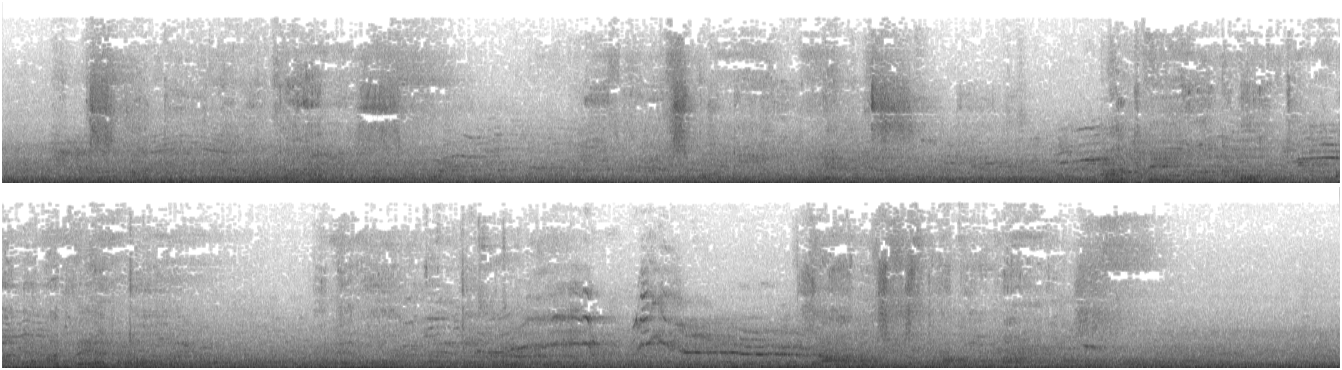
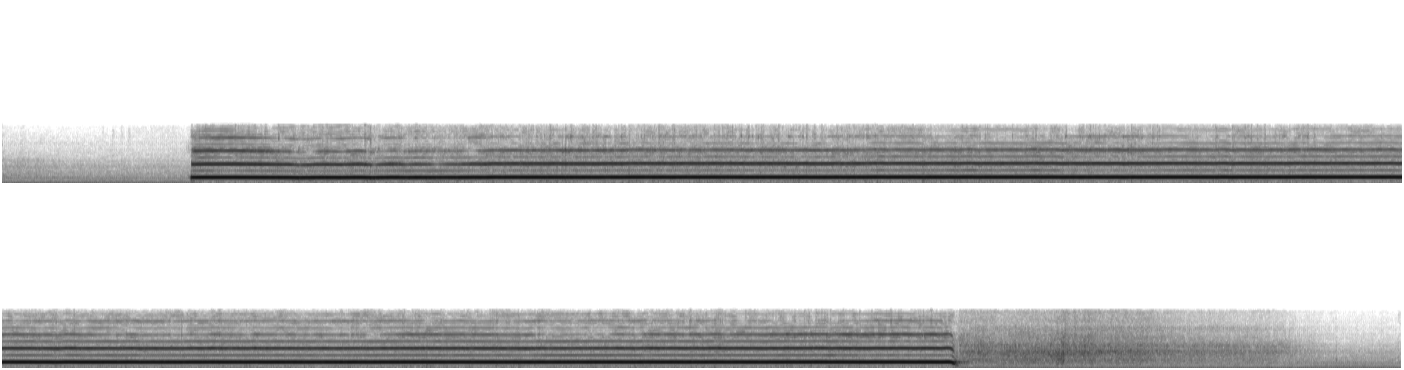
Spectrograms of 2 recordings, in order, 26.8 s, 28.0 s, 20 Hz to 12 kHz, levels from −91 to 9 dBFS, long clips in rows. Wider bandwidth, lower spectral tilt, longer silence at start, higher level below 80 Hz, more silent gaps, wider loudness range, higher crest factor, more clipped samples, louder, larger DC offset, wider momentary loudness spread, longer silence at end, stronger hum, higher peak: first, 10.5 kHz vs 4 kHz; second, -6.5 dB/octave vs -8 dB/octave; second, 0 s vs 1.9 s; first, -24 dBFS vs -40 dBFS; neither; about the same, 2 LU vs 2 LU; first, 14 dB vs 4 dB; second, under 0.1% vs 0.7%; second, -20 LUFS vs -3 LUFS; neither; about the same, 3 LU vs 1 LU; second, 0 s vs 2.8 s; neither; about the same, -2 dBFS vs 0 dBFS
